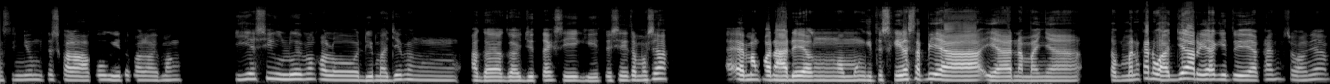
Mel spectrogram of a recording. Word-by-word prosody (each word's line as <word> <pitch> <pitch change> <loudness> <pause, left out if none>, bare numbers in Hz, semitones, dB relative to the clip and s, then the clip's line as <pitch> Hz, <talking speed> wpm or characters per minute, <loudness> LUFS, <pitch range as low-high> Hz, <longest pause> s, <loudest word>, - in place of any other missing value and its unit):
senyum," 215 +1 -7
terus 225 -1 -10
kalau 195 -2 +2
aku 215 -1 -4
gitu, 195 +2 -5
"Kalau 200 -1 -5
emang 200 +2 -9 0.6
iya 240 +3 -2
sih, 270 +2 -6
ulu 235 0 +2
emang 245 +1 -5
kalau 200 -3 -1
diem 185 +1 -3
aja 190 +3 -2
emang 220 -2 -5 0.5
agak-agak 180 -1 0
jutek 195 +2 -3
sih," 185 -1 -2
gitu 165 +1 -7
sih, 195 +1 -3
te 205 - -1
maksudnya, 250 +6 -1 0.6
e 235 -3 +4
emang 220 0 +3
pernah 205 -2 +6
ada 195 - +4
yang 195 - -1 0.2
ngomong 190 +2 -1
gitu 190 +3 -5
sekilas, 220 +3 +2
tapi 240 +1 +1
ya 195 -1 +6
ya 185 -2 +3
namanya 180 0 -2 0.3
temen 195 +3 -2
kan 275 -1 +1
wajar 245 +4 +5
ya 230 - +4
gitu 220 -1 -3
ya 200 -1 +1
kan, 230 +2 -8
soalnya, 225 +4 -8
200 Hz, 190 wpm, -16 LUFS, 190-225 Hz, 0.6 s, pernah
